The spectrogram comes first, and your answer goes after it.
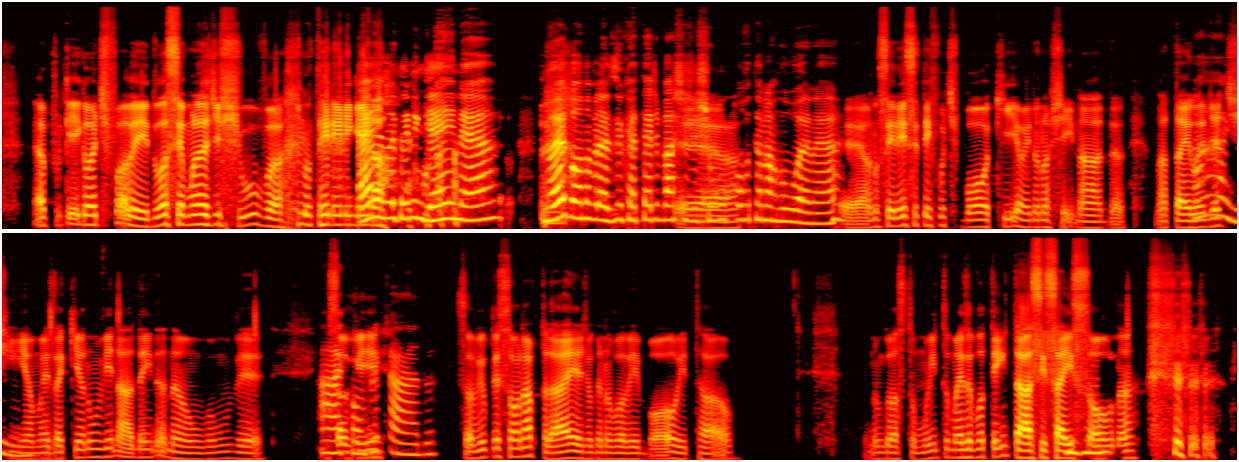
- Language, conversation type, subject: Portuguese, podcast, Quando você se sente sozinho, o que costuma fazer?
- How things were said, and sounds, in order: chuckle; laugh; laugh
